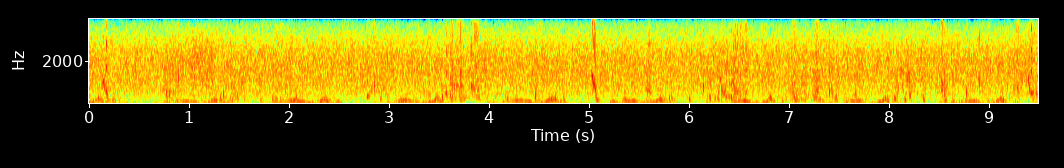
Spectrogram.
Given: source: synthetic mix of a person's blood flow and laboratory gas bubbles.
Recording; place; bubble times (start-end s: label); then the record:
Doppler ultrasound of blood flow; precordium
0.11-0.32 s: bubbles
0.73-0.94 s: bubbles
1.28-1.58 s: bubbles
1.68-2.14 s: bubbles
2.75-2.99 s: bubbles
3.28-3.97 s: bubbles
4.15-4.24 s: bubbles
4.43-4.54 s: bubbles
4.61-4.79 s: bubbles
4.99-5.14 s: bubbles
5.33-5.42 s: bubbles
5.55-5.66 s: bubbles
5.70-5.88 s: bubbles
5.97-6.07 s: bubbles
6.11-6.60 s: bubbles
6.88-7.75 s: bubbles
8.01-8.26 s: bubbles
8.31-8.40 s: bubbles
8.48-8.62 s: bubbles
8.73-8.81 s: bubbles
8.88-8.93 s: bubbles
9.26-9.33 s: bubbles
9.35-9.50 s: bubbles
From the record:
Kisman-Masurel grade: 243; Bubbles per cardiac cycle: several, 3 to 8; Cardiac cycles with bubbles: 100%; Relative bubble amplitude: loud (0.450 to 0.775); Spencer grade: 3 (all of the cardiac periods contain showers or single bubble signals, but not dominating or overriding the cardiac motion signals); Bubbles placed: anywhere in the cardiac cycle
